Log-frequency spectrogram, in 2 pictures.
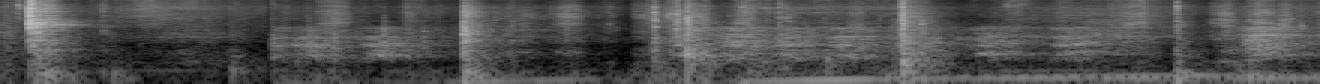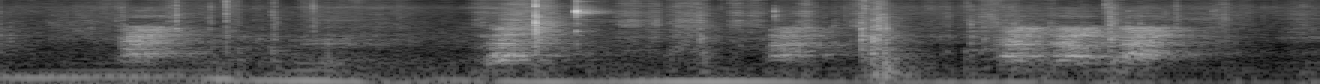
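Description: A dog barking a few times in the second half, over scattered clicks and knocks of chainsaw parts being handled. A low steady hum runs through the middle.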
